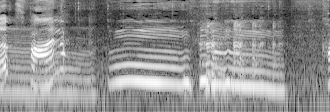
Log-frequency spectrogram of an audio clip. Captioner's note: laughter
